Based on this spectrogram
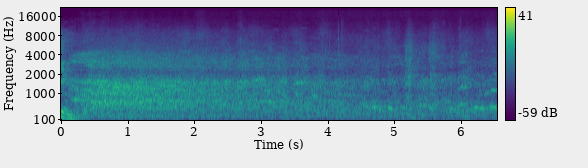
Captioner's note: audience laughing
